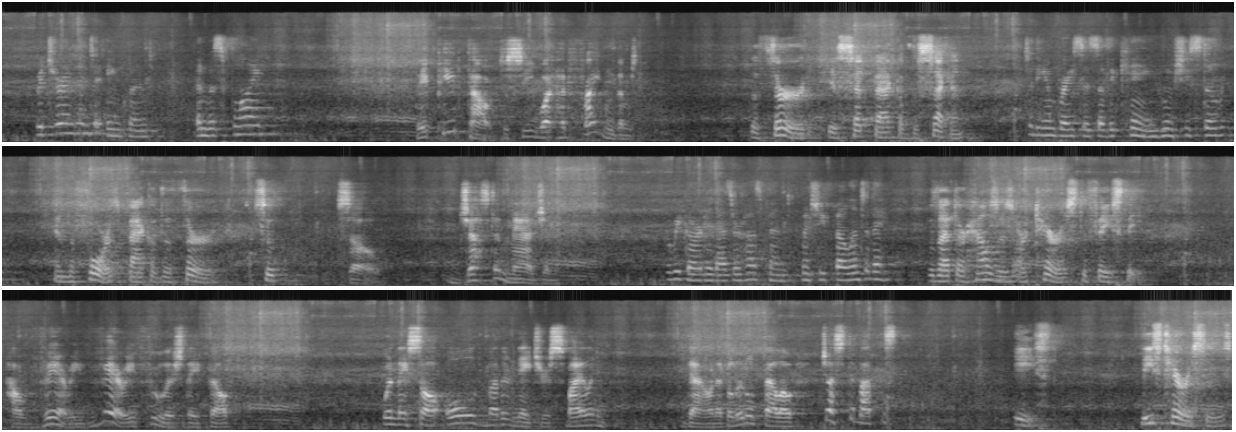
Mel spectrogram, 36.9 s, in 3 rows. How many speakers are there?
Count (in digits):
3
